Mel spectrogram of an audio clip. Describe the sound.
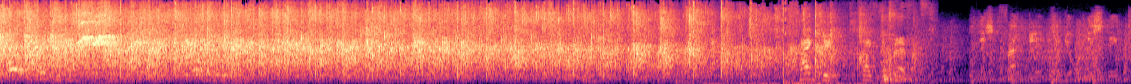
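A crowd applauds at the end of a live interview, loudly and steadily, a dense wash of many hands clapping that thins and fades toward the end, where scattered claps and faint voices remain.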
